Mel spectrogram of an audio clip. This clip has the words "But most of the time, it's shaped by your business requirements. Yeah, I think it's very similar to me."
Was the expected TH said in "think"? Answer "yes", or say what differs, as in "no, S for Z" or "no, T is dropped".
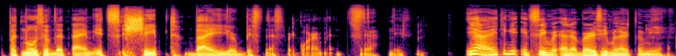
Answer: no, T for TH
